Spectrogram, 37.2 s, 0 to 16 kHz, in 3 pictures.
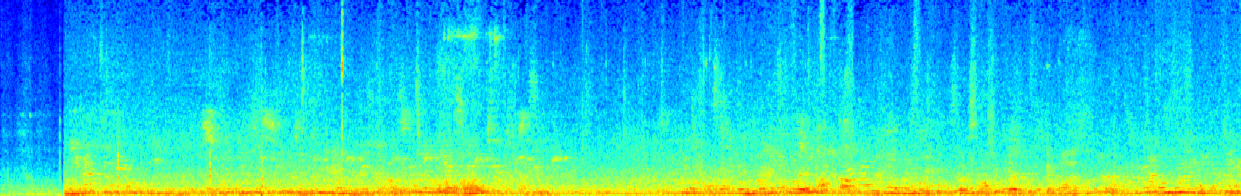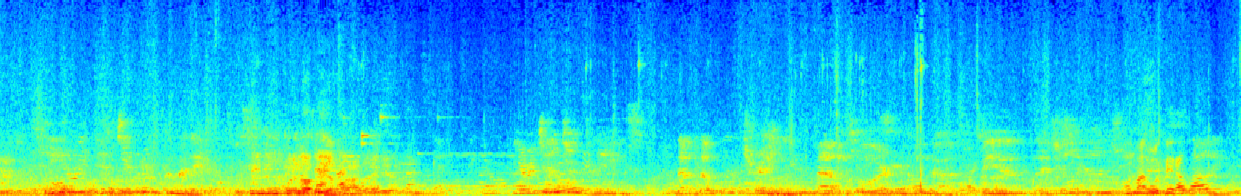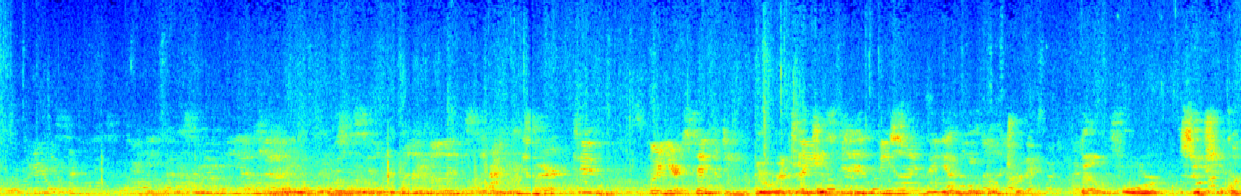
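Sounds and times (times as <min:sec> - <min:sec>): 
crowd chatter on a busy train platform: 0:00.0 - 0:37.2
footsteps on a busy train platform: 0:20.6 - 0:22.2.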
